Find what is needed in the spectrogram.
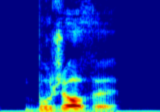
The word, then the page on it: stormy: /ˈstɔɹ.mi/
